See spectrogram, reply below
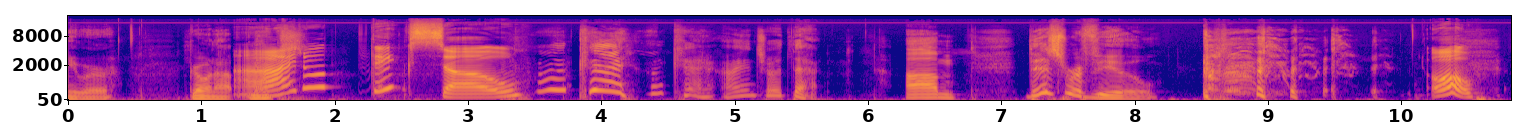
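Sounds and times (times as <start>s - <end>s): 
speech: 0.0s - 5.7s, 6.3s - 9.6s, 10.2s - 10.7s
breathy laughter breaking into harsh coughs and wheezing laugh-coughs: 8.5s - 10.0s.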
